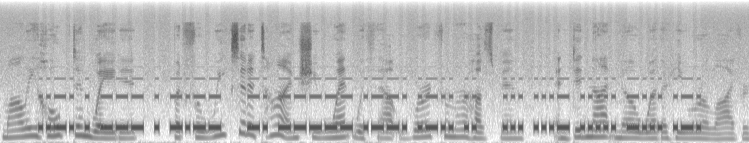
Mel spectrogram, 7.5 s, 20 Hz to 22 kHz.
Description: Morse code, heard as a keyed tone, machine-sent, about 31 wpm, 460 Hz, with speech in English. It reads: FEOEY N0PLI SV5BR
